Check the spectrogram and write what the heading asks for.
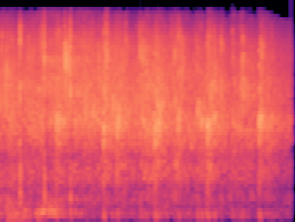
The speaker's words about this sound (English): We clap.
